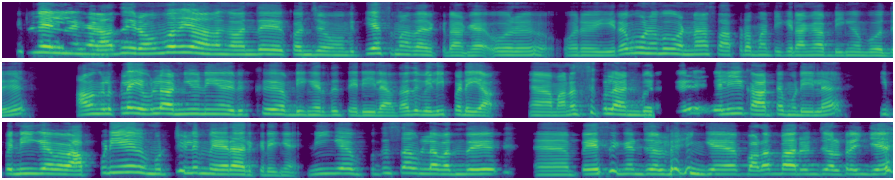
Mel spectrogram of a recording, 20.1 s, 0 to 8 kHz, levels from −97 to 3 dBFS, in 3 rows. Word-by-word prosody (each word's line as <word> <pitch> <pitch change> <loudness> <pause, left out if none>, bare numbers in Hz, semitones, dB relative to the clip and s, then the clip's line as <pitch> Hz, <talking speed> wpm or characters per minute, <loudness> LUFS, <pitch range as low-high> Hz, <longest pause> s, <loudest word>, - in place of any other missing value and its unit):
இல்ல, 325 -2 -3
இல்லங்க. 260 -4 +1
அது 285 +5 -3 0.2
ரொம்பவே 320 +4 +3
அவுங்க 235 -2 0
வந்து 220 +2 -2 0.2
கொஞ்சம் 205 -3 -3
வித்தியாசமா 235 +3 -1
தான் 200 - +1
இருக்கிறாங்க. 165 -1 -4 0.2
ஒரு 185 -1 -3 0.4
ஒரு 180 0 -6 0.2
இரவு 250 +8 -3
உணவு 265 -1 -2
ஒண்ணா 225 0 -3
சாப்பிட 205 0 -5
மாட்டேங்கிறாங்க 180 -1 -5
அப்பிடிங்கம்போது, 170 -1 -7 0.5
அவுங்களுக்குள்ள 250 +5 +2
எவ்ளோ 260 +2 0
அன்னியோன்யம் 240 -1 -1
இருக்கு 215 +4 -8
அப்பிடிங்கிறது 195 -1 -4
தெரியல. 175 -2 -1
அதாவது 195 +5 -3
வெளிப்படையா! 205 -2 0 0.3
அ - - 0 0.2
மனசுக்குள்ள 235 - -1
அன்பு 195 -1 -4
இருக்கு. 465 - -7 0.2
வெளிய 255 +4 +1
காட்ட 210 +1 +3
முடியல. 180 +1 -3 0.4
இப்ப 245 +2 -3
நீங்க 260 0 +2 0.3
அப்பிடியே 300 +10 +2 0.2
முற்றிலும் 265 - -3
வேறா 225 -1 +6
இருக்கிறீங்க. 180 -4 -5 0.2
நீங்க 260 +1 -4 0.2
புதுசா 280 +4 -6
உள்ள 245 - +1
வந்து 230 +1 +1 0.5
அ - - 0 0.3
பேசுங்கன்னு 240 - +2
சொல்றீங்க, 235 0 -1 0.3
படம் 235 +3 +1
பாருன்னு 235 0 +3
சொல்றீங்க. 230 0 -1
230 Hz, 145 wpm, -20 LUFS, 195-250 Hz, 0.5 s, வேறா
